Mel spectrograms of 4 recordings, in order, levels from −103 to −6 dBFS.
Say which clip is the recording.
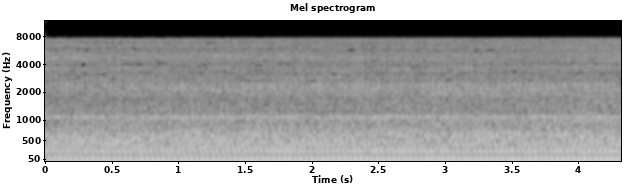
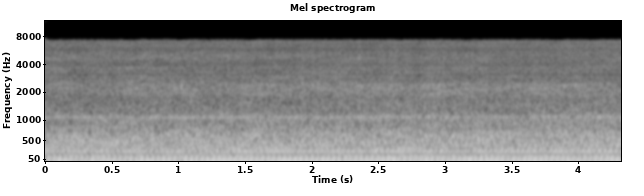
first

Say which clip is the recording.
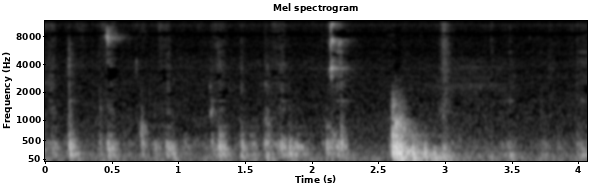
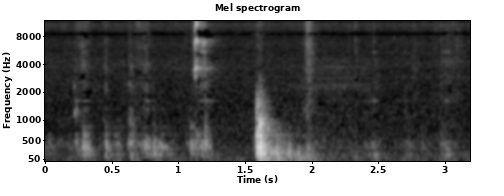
second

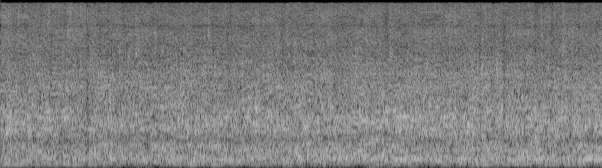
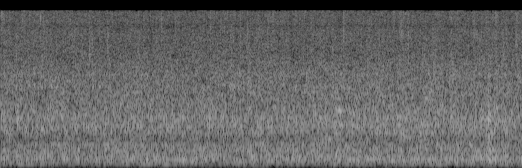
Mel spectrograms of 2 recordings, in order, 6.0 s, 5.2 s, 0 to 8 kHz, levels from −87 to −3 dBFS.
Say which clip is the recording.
second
